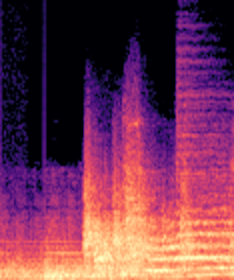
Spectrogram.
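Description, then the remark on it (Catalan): A heavy metal cell door in the Steel Tower, on a snowy plain in a Goku story, is opened with a loud grinding screech, wavering metallic tones and a few clunks as it swings, over a low rumbling background. “Algú obre la porta de la cel·la.”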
